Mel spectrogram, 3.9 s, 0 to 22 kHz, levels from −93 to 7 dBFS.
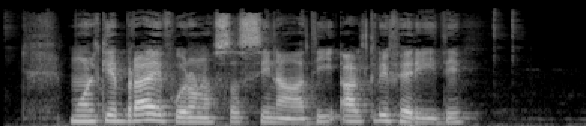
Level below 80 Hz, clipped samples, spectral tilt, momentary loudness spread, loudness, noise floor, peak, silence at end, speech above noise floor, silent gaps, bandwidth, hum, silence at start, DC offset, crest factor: -54 dBFS; under 0.1%; -3.5 dB/octave; 13 LU; -21 LUFS; -56 dBFS; -4 dBFS; 0.8 s; 35 dB; none; 16 kHz; none; 0.2 s; under 0.1%; 18 dB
